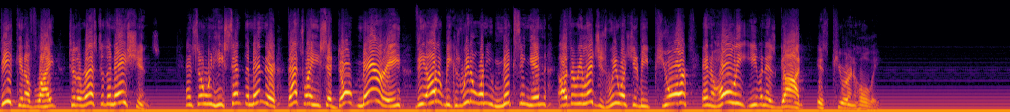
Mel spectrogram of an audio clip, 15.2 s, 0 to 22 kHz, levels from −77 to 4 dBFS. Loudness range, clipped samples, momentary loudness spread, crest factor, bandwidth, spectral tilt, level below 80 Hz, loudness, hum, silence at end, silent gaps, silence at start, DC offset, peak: 3 LU; under 0.1%; 14 LU; 10 dB; 14.5 kHz; -6 dB/octave; -18 dBFS; -10 LUFS; none; 0 s; none; 0 s; under 0.1%; 0 dBFS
